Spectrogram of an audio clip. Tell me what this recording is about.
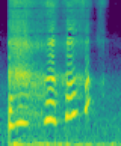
The sound of one girl giggling.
